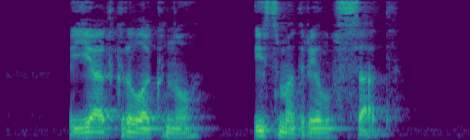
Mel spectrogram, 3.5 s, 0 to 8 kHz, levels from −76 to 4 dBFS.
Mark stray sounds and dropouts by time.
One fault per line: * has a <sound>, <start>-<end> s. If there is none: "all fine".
all fine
